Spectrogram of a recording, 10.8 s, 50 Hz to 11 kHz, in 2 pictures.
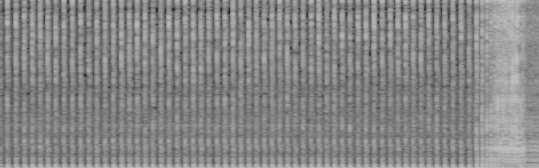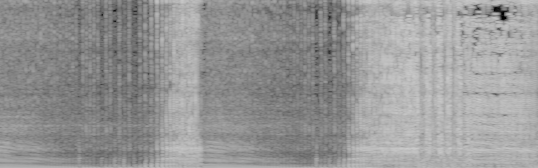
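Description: Yamaha MT-125's single-cylinder 125 cc four-stroke engine idling steadily through an Akrapovič replica exhaust with its silencer insert removed, then revved three times from about five seconds in.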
